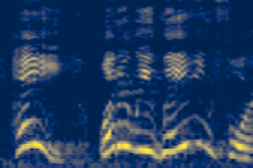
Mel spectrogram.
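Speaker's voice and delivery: high, fast and eager; eager question. Acted. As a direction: ask it bubbling with curiosity. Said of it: "asked Sammy".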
